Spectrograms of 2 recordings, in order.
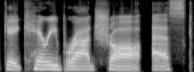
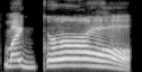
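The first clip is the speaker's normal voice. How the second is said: high, loud delighted squeal; loud, proud shout; excited cheer again; 8 semitones higher, 5 dB louder than usual. Real, not acted. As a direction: celebrate her at full volume. Repeated cheer.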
